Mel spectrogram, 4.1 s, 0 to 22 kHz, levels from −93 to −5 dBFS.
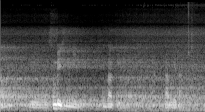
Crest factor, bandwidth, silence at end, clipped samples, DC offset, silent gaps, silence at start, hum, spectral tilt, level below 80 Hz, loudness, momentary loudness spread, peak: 18 dB; 7.8 kHz; 0 s; under 0.1%; under 0.1%; none; 0 s; none; -8.5 dB/octave; -48 dBFS; -19 LUFS; 16 LU; 0 dBFS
